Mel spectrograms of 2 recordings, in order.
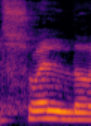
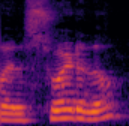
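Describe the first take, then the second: First: Said in the usual way. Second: El suerdo with the L said as R; Andalusian suerdo. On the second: Shown as a demonstration. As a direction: say suerdo, swapping L for R. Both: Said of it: "en vez del sueldo".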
